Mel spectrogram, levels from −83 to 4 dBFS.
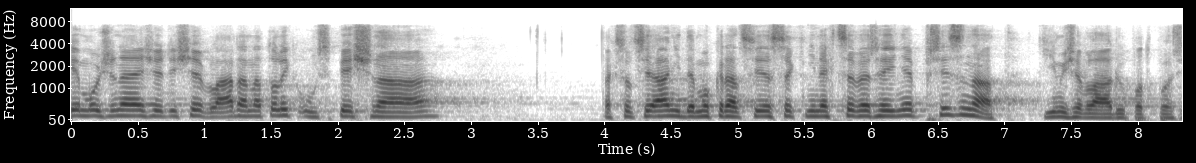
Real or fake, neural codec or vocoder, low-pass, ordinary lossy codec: real; none; 7.2 kHz; AAC, 48 kbps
